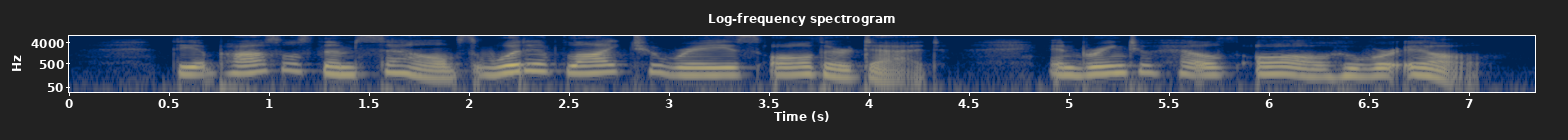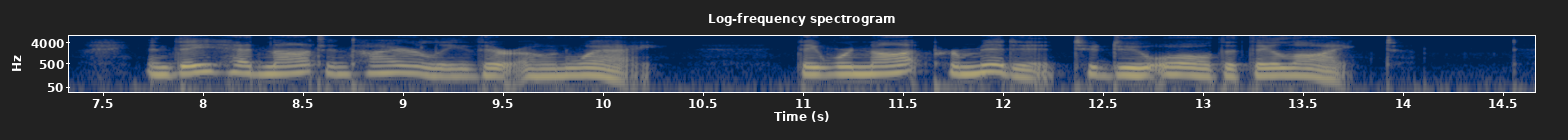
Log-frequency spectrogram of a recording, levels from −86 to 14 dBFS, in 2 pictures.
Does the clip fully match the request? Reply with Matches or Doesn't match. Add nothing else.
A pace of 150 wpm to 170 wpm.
Matches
